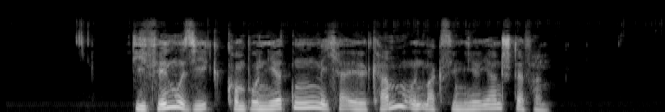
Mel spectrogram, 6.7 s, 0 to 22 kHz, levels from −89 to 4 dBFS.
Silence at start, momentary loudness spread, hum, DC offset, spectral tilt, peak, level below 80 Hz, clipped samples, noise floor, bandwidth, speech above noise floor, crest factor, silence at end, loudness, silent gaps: 0.8 s; 16 LU; 50 Hz at -50 dBFS; under 0.1%; -6.5 dB/octave; -4 dBFS; -58 dBFS; under 0.1%; -82 dBFS; 10.5 kHz; 59 dB; 20 dB; 1.15 s; -23 LUFS; none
